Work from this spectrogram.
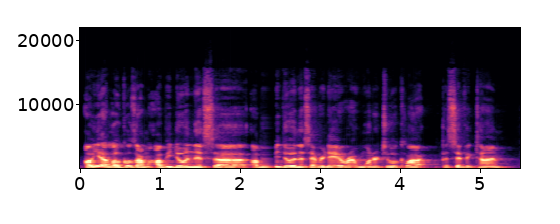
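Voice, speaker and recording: A man's voice: medium pitch, fairly even intonation, brisk, music in the background. A man hosting a casual livestream, rambling with many fillers and restarts while answering viewer comments. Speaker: livestream host.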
